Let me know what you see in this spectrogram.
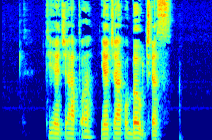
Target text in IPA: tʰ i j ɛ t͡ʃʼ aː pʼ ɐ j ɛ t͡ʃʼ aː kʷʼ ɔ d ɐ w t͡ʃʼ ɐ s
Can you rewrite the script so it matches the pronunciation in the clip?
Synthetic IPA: tʰ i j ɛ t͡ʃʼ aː pʼ ɐ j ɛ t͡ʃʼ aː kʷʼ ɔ b ɐ w t͡ʃʼ ɐ s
